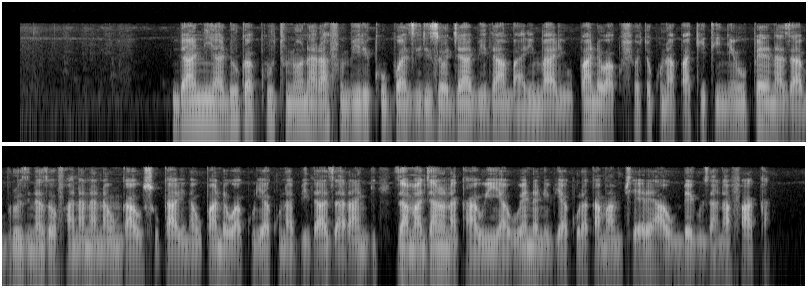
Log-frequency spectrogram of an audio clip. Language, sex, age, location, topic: Swahili, male, 18-24, Nairobi, finance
